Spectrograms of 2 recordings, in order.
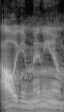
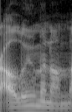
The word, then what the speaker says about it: aluminium: If you want gallium, you need an aluminium or aluminum as the Americans say um facilities.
